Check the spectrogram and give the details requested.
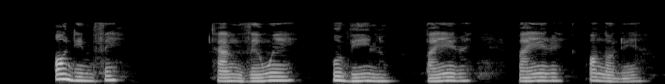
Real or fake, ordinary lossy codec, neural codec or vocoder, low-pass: real; AAC, 48 kbps; none; 7.2 kHz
